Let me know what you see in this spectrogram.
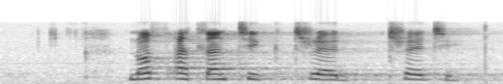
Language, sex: Southern Sotho, female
